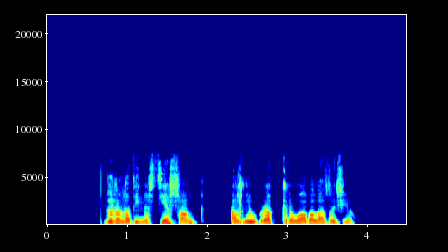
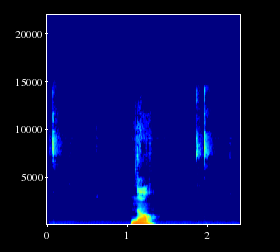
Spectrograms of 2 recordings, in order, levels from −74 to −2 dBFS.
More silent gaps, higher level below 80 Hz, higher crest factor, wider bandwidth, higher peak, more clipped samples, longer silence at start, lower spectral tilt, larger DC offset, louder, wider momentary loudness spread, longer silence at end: first, 1.98-2.30 s, 2.89-2.94 s vs none; about the same, -62 dBFS vs -58 dBFS; second, 16 dB vs 22 dB; second, 7.4 kHz vs 15 kHz; first, -2 dBFS vs -6 dBFS; neither; second, 0.7 s vs 1.05 s; about the same, -7.5 dB/octave vs -6.5 dB/octave; neither; first, -18 LUFS vs -24 LUFS; second, 8 LU vs 24 LU; first, 0.65 s vs 0.4 s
